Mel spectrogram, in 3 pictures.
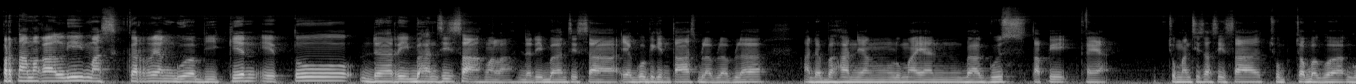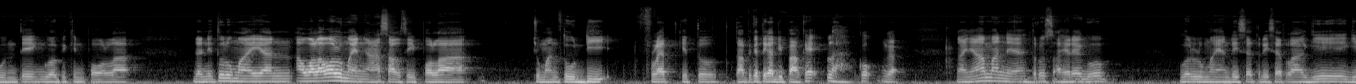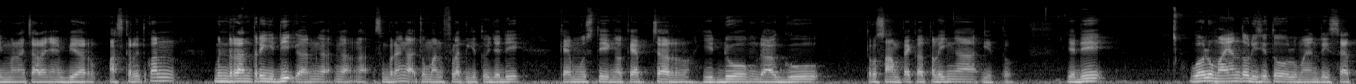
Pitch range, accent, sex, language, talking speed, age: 110-125 Hz, native, male, Indonesian, 140 wpm, 20-39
